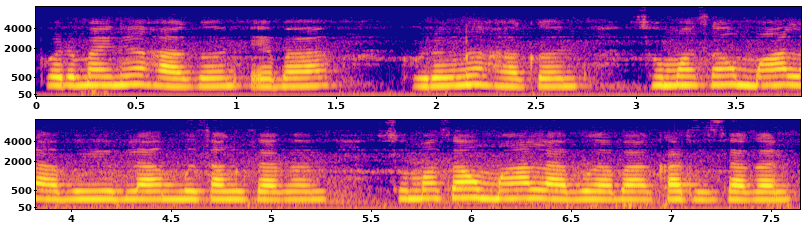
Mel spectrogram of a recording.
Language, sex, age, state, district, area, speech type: Bodo, female, 18-30, Assam, Kokrajhar, rural, spontaneous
